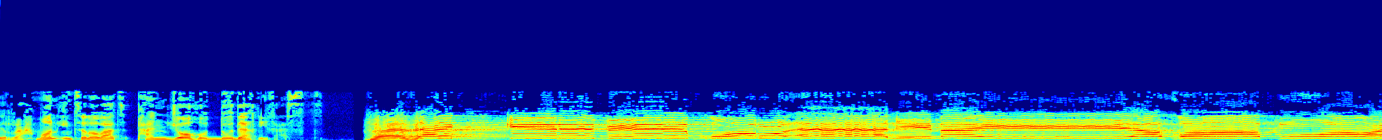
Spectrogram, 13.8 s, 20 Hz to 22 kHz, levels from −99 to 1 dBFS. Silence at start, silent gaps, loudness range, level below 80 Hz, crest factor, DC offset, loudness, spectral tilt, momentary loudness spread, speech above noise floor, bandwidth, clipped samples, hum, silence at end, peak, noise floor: 0 s; none; 8 LU; -54 dBFS; 10 dB; under 0.1%; -13 LUFS; -1 dB/octave; 13 LU; 43 dB; 8 kHz; under 0.1%; none; 0 s; -4 dBFS; -60 dBFS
